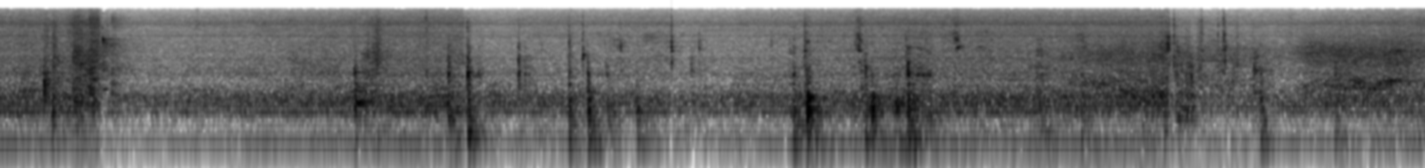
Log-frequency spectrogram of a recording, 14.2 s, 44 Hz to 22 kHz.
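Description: Scattered light clicks and knocks of a Genesis G80's new electric (MDPS) power steering rack being handled and fitted up against the subframe, over a steady background hiss.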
